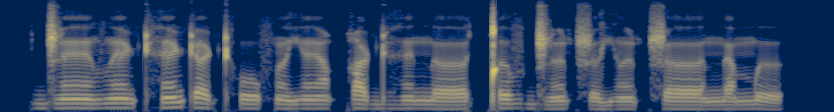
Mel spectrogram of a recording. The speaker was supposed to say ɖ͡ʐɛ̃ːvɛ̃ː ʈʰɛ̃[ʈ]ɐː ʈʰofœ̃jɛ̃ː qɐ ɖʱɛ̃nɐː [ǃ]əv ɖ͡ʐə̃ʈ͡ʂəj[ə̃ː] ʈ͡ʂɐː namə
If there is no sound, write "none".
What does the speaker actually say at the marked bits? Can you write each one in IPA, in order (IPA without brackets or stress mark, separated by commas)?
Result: ʈ, ǃ, ə̃ː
